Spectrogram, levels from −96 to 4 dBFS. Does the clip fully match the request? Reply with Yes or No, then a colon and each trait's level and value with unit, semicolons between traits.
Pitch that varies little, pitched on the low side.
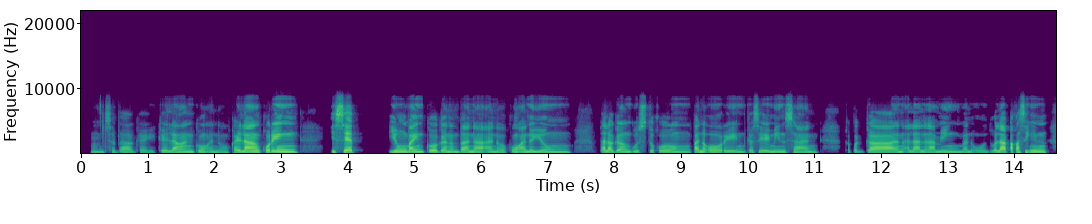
No: narrow, 1.9 semitones; medium, 160 Hz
